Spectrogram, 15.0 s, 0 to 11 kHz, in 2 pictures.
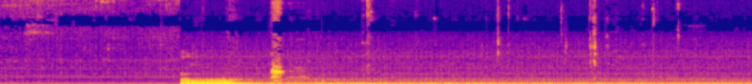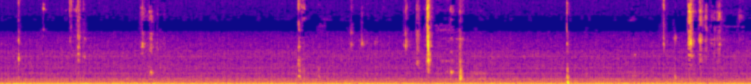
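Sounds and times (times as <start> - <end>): low steady rumble: 1.8 - 15.0
small metal parts clicking: 14.1 - 15.0.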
